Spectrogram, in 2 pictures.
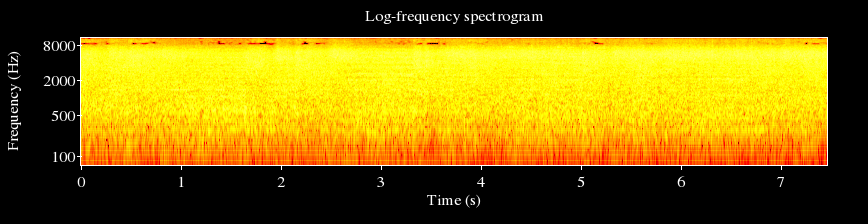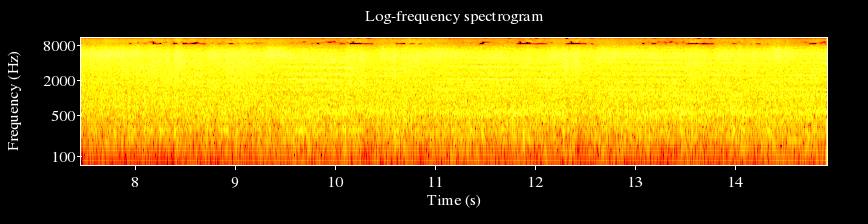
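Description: Union Pacific autorack freight train rolling past: a steady, loud noise of steel wheels on the rails and the passing cars.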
